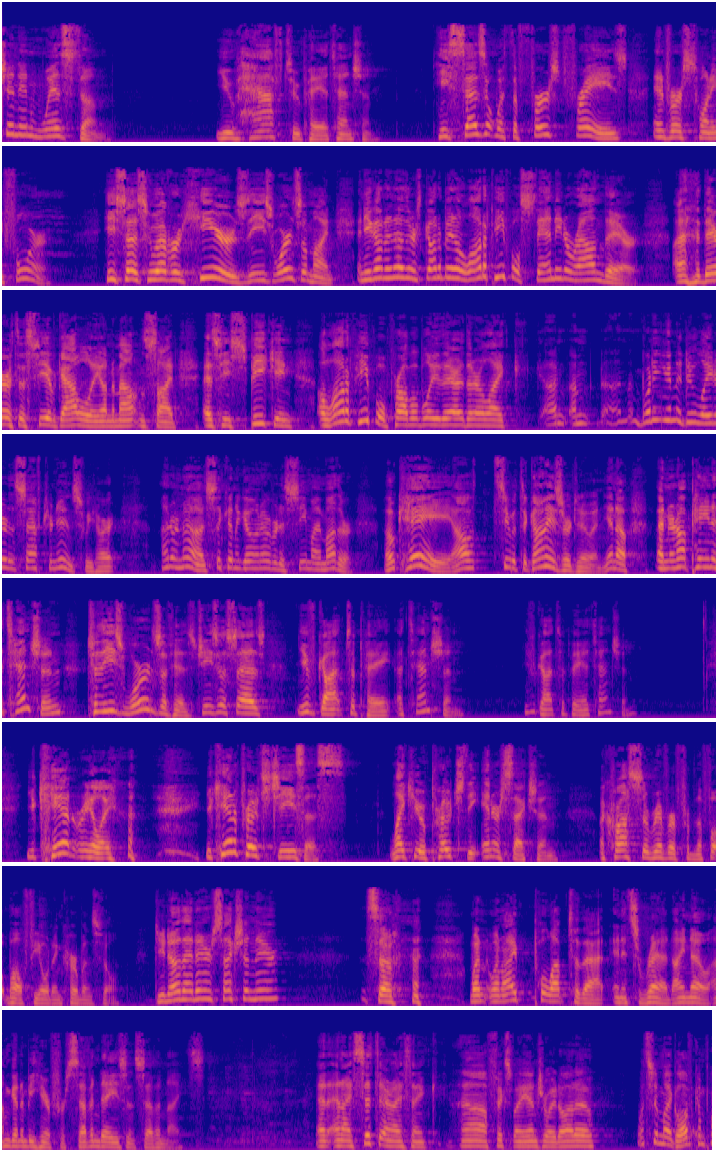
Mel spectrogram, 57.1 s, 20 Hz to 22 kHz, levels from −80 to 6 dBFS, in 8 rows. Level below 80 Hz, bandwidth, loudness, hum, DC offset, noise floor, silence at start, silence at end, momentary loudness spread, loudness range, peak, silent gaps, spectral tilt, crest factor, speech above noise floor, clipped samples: -58 dBFS; 11.5 kHz; -25 LUFS; none; under 0.1%; -60 dBFS; 0 s; 0.05 s; 13 LU; 6 LU; -4 dBFS; none; -3.5 dB/octave; 22 dB; 34 dB; under 0.1%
